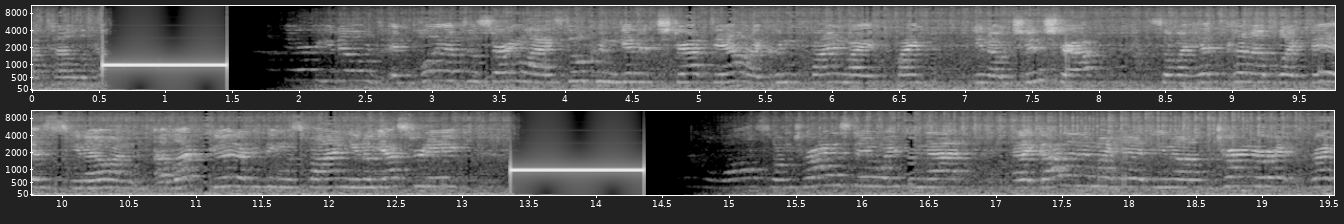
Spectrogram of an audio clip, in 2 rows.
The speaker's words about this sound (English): So I've had to beep out some of the words. Wait till you hear this. This is classic. So this is courtesy of Fox Sports 1.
